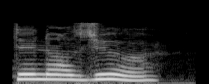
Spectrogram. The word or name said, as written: de nos jours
